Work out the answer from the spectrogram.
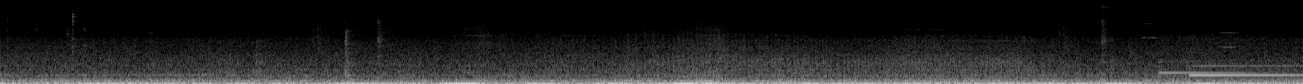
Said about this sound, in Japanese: お待たせいたしました。このバスは筑波大学循環、右回り、筑波大学病院東第三エリア前経由、筑波大学中央方面行きでございます。次は東小学校でございます。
